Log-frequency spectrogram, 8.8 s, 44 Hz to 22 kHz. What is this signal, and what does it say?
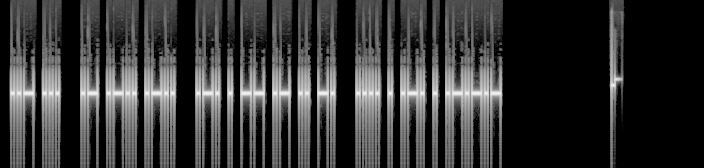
Morse code, heard as a keyed tone, about 30 wpm, 700 Hz. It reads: US ALL REMAIN HERE.
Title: Sentences from Top 1200 Words 30wpm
